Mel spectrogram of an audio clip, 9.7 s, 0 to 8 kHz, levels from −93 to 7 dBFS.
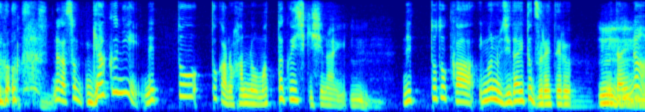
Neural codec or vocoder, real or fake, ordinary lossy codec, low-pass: none; real; none; none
